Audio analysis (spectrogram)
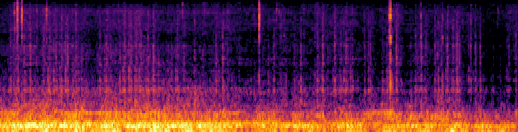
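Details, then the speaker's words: Car test-driven with sudden full braking over humps and rough road after cleaning rear drum brake shoes and drums and checking adjustment, aircon then on; steady road and tyre rumble, no knocking or clunking; rear brakes normal. "So far, wala na akong naririnig. May mga uli aircon. So okay mga paps."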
